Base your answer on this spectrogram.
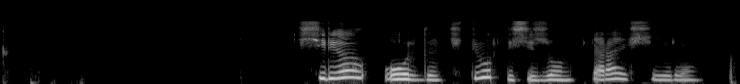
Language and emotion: Russian, sad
